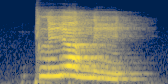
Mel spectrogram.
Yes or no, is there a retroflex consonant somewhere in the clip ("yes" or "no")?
no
